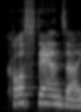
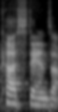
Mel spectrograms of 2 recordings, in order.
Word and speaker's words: Costanza: Costanza. Yes, it's not Costanza. I should have pronounced it better.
